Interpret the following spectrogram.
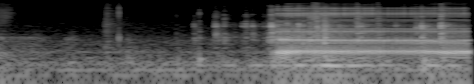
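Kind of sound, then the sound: machine, typing on a keyboard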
